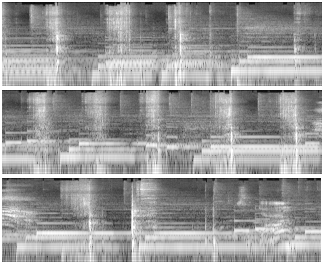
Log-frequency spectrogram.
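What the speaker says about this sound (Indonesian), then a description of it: "Kemudian bawang bombaynya, kita juga cincang bawang bombay" Onion being chopped with a knife on a board for spaghetti bolognese sauce, a run of sharp evenly spaced knife knocks, close and clear, over a steady musical bed.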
